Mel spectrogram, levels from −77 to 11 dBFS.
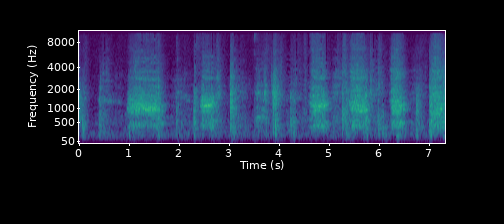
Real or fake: real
